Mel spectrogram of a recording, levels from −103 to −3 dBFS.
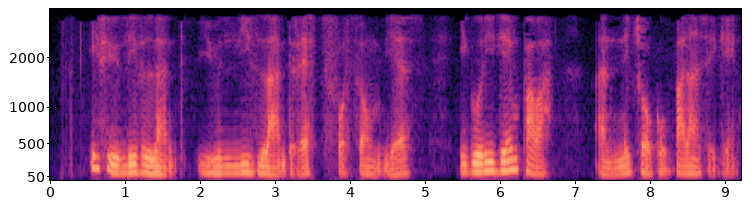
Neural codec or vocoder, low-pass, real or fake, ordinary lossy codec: codec, 16 kHz, 0.8 kbps, ZipCodec; 3.6 kHz; fake; MP3, 24 kbps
